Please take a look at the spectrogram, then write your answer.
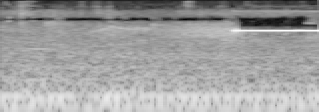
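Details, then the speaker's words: Toyota Altis with factory CNG: a single high-pitched warning beep of about half a second over a low idle when switching to gas; the gas ECU is locked, fixed by remapping it. "นี่ครับอาการอาการของเา้าคือเราปลดเข้าแก๊สแล้วมันจะร้องตี๊ดๆอ่ะเมถ่ายตรงนี้ให้เห็นหน่อยครับแก๊สมันจะร้องแบบนี้นะครับอันนี้อาการก็คือกล่องแก๊สล็อคนะครับ"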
